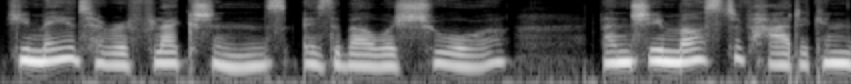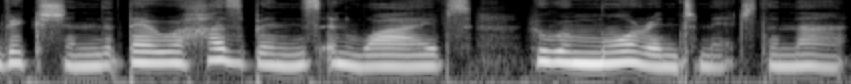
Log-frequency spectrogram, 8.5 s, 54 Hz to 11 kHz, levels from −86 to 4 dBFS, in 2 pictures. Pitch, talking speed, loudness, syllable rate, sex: 195 Hz, 185 wpm, -17 LUFS, 5.3 syllables/s, female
